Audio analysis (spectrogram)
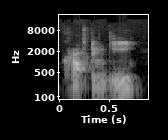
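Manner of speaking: Crofton Gee, last word one syllable with an ee vowel; pronunciation he was told. Shown as a demonstration. Host passing on Tommy's version, ee pronunciation. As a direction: say "Crofton Gee" with Gee rhyming with key. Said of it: "then I was told by".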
